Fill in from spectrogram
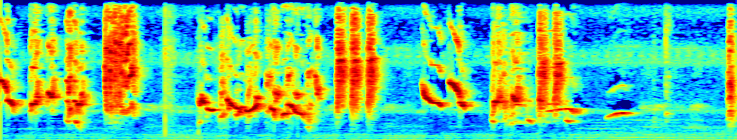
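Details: Oriental magpie-robin song from a breeding cage, used to provoke other magpie-robins: rapid harsh and whistled phrases that thin out toward the end, finishing with a few soft whistles.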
